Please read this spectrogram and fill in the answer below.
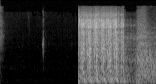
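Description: About a second of near silence, then a sudden fast rattle of sharp percussive hits, about ten a second, opening the show's outro sting.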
